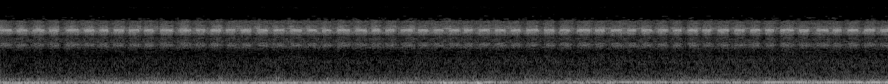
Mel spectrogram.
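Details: Cicadas in an Italian park, recorded as real outdoor atmosphere: a dense, unbroken high buzz with a rapid pulsing texture, steady throughout, over a faint low rumble of wind.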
